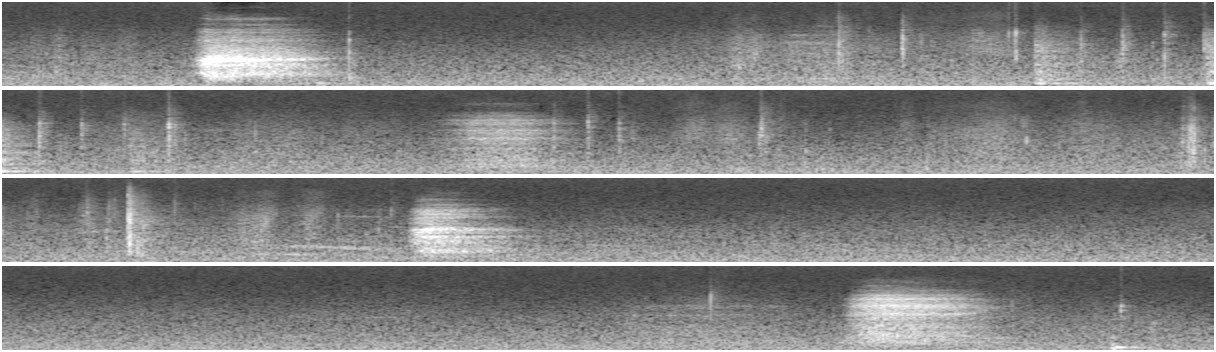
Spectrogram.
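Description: A young woman breathes out heavily and sighs close by.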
